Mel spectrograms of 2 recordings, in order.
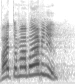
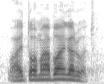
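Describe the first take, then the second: First: It sounds like a passive, repetitive nagging mother. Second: It sounds like an active, commanding father.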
